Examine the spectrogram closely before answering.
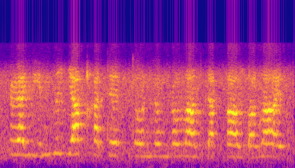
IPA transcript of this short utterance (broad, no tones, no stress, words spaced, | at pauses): ɭalʲɛmbɜ ʎaqʰə tɜtːɔ nzɔŋɡyðˤɛdrɜ qɔʎɯ ðˤɛ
